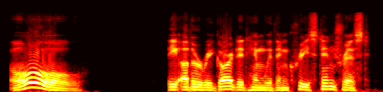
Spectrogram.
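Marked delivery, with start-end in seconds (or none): 0.1-0.9 surprised. A narrator's reading. Captain realizes who he is.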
